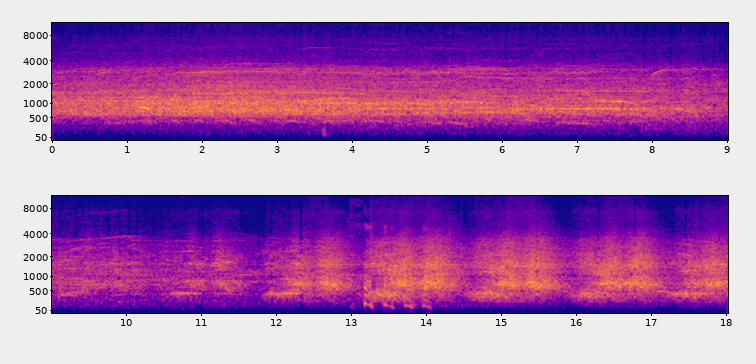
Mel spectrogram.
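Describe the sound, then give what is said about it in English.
A huge crowd at a Trump rally roars and cheers in a sustained wall of voices, then breaks into a rhythmic chant with loud pulsing beats toward the end. “I am so hoping that in a few short minutes you start chanting something else.”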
